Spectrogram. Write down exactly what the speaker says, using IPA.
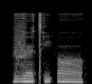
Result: v œ tʼ i ʔ ɔ

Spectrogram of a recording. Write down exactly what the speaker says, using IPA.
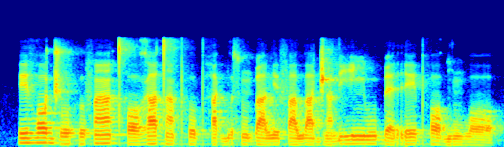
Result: ɪ˦ v ɔ˦ d͡ʒ o˨ h ʊ˨ f ã˦ tʰ ɔ˨ ɣ a˦ t ã˨ pʰ o˨ pʰ a˨ ɡ͡b ʊ˨ s ũ˨ ɓ a˨ l ɪ˨ f a˨ w a˨ d͡ʒ ã˨ ɗ iː˦ ɲ uː˦ ɓ ɛ˨ r eː˦ pʰ ɔ˦˨ ɡ ũ˨ β ɔ˨

